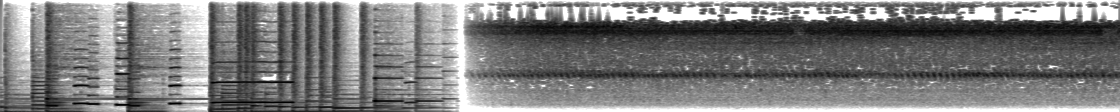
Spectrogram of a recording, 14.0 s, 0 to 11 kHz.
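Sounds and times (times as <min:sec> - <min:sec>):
crickets trilling: 0:05.8 - 0:14.0.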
